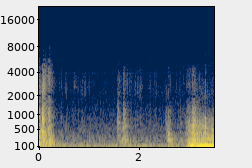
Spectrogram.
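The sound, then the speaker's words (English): A low car engine rumbles beneath a few clunks and knocks, then suddenly revs up loud in the final half second. “Hey, take it easy, Rafe. You want Pop to hear?”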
